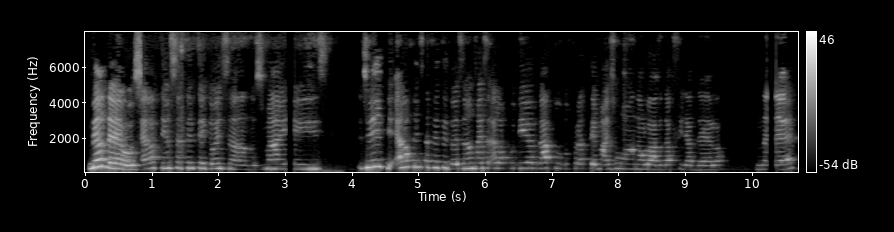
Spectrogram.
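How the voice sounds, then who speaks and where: A woman in her thirties with a high voice tells an emotional religious testimony, earnest and heartfelt. Her voice breaks now and then as she speaks, heard through a video call. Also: steady tone, unhurried, rough recording. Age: 30s. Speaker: guest sharing testimony.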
